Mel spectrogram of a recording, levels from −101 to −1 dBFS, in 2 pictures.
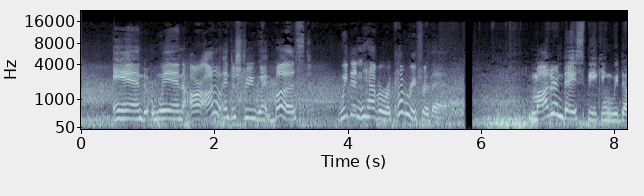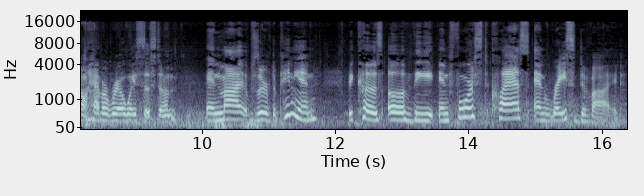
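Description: Around 5.39 s there's a call bitrate drop: the encoder seems pushed from roughly 96 kbps down to about 22 kbps, coding coarsely and trimming the highs. For about 4.3 s the sound goes muffled and watery, clearing up by 9.81 s.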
